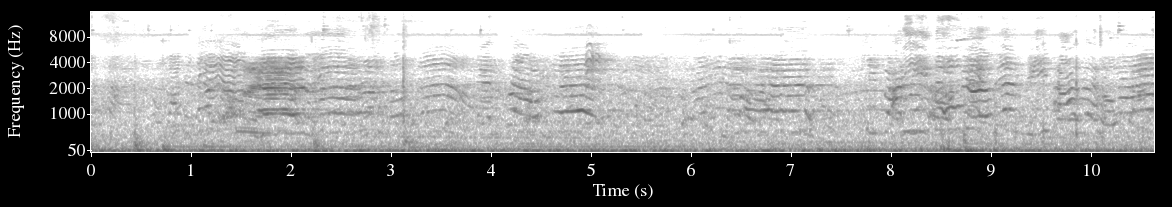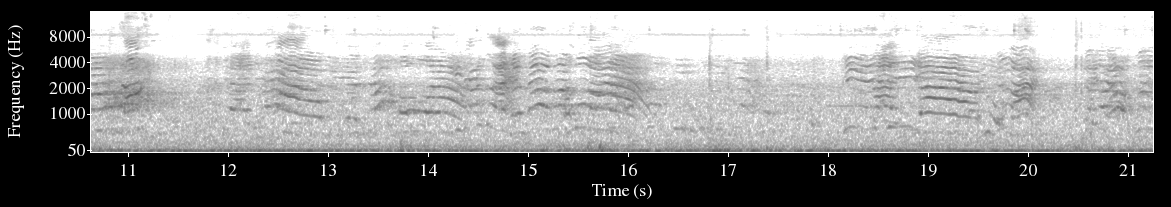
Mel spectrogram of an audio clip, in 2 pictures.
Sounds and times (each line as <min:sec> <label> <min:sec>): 0:00.0 Students in the game area 0:21.2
